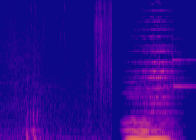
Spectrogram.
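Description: A bite into crisp food makes a brief crunch, followed by a loud, low, resonant burst. Soft mouth sounds come before it, and no one speaks.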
